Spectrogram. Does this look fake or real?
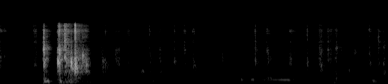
fake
